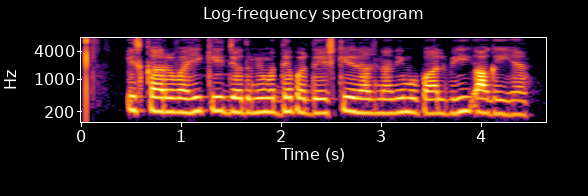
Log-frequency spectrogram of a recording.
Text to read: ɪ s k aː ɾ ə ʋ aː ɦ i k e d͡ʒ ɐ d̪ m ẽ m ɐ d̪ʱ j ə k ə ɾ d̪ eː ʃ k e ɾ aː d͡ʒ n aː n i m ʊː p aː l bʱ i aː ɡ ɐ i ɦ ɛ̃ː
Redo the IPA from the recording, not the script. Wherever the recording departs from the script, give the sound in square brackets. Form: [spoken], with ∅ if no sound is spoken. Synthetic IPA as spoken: ɪ s k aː ɾ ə ʋ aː ɦ i k e d͡ʒ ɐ d̪ m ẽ m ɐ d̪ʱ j ə [p] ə ɾ d̪ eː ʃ k e ɾ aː d͡ʒ n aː n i m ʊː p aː l bʱ i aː ɡ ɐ i ɦ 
